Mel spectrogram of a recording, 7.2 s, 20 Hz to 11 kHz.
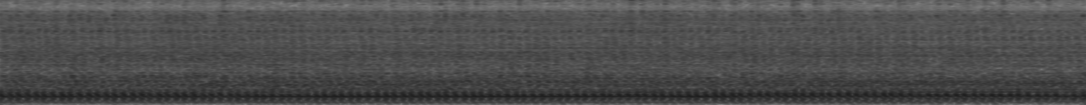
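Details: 1980 MTD SnowFlite 5-20 snowblower with a new Qazaky carburetor, mixture screw opened one turn from nearly shut: small single-cylinder engine runs steadily with an even buzzing beat, no stumbling or surging; running properly now.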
